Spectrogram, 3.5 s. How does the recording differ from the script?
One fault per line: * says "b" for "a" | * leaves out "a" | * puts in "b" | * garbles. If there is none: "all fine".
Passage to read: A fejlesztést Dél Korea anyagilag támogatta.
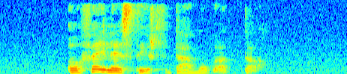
* leaves out "Dél Korea anyagilag"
